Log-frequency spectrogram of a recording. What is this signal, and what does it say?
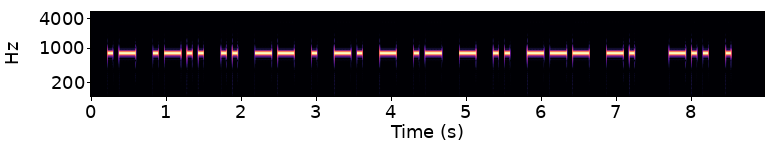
Morse code, heard as a keyed tone, about 16 wpm, 800 Hz. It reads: ALIMENTATION DE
